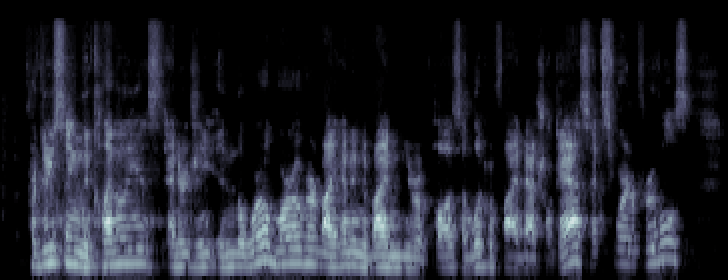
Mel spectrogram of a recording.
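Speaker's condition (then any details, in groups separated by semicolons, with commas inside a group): Bilateral cleft lip and palate; from birth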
